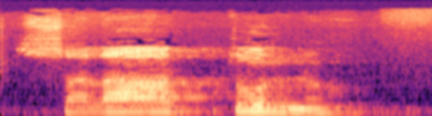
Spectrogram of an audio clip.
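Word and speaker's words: صلاة: this waw is written, sometimes this waw is not written. It is not pronounced. It's not part of the word. Okay? You will also see another place. It is written this way. Salatun, pronunciation is same, salatun.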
